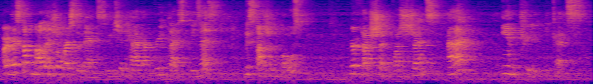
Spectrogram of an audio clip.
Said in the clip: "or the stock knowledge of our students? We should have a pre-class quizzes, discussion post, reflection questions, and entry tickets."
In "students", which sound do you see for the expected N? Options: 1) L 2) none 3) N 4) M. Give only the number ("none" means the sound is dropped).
3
